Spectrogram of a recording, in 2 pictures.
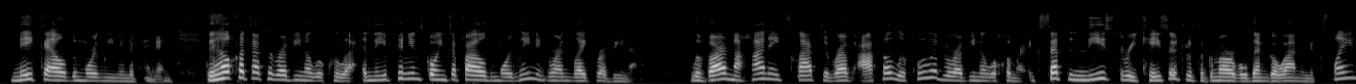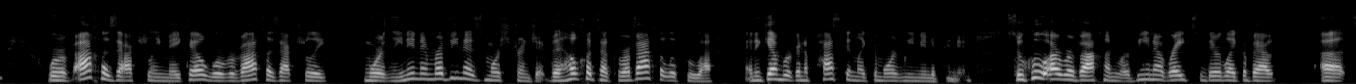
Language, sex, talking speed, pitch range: English, female, 180 wpm, 175-220 Hz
